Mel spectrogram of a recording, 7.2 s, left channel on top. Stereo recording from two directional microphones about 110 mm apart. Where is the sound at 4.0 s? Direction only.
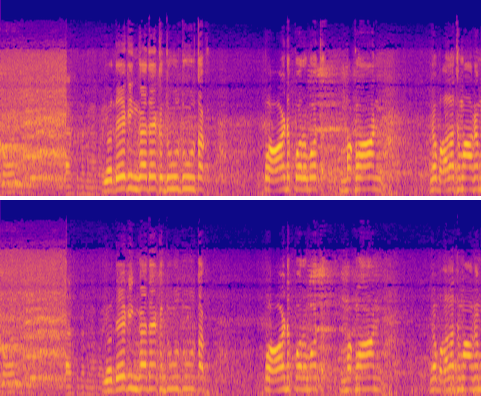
15° left (ahead or behind).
